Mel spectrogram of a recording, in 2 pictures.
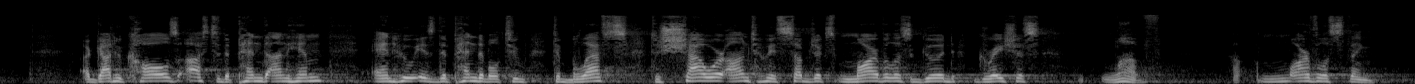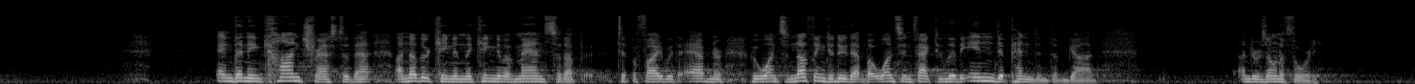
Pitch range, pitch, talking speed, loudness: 125-150 Hz, 135 Hz, 135 wpm, -29 LUFS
